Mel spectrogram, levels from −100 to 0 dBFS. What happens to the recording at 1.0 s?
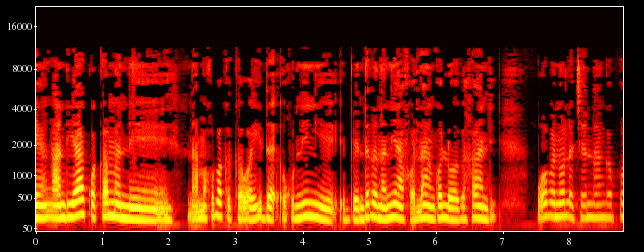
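At 1.0 s the speech carries AAC compression, as it does for the whole clip. Nothing sounds above about 11.5 kHz. The tone is dull and smeared, with a fizzy, warbling edge. The damage is plainly audible, likely from AAC-LC at a bitrate around 32 kbps.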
